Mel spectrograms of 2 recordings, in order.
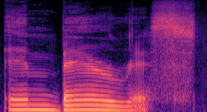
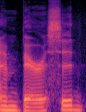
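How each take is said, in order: First: The ending blends straight into a T sound. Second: The ending does not blend straight into T. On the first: The speaker calls it right. "but embarrassed" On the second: The speaker calls it wrong. "Not embarrassed"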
